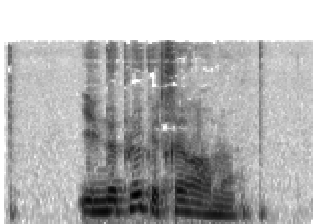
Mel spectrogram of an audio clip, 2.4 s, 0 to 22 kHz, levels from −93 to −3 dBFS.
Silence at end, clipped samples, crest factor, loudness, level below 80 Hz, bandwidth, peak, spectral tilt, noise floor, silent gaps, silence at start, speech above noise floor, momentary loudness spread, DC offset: 0.35 s; under 0.1%; 14 dB; -12 LUFS; -50 dBFS; 11.5 kHz; 0 dBFS; -5 dB/octave; -48 dBFS; none; 0.05 s; 36 dB; 14 LU; under 0.1%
